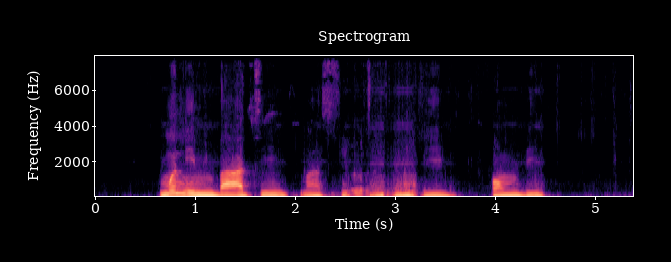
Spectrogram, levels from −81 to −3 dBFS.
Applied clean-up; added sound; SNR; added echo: neural separator model SepFormer DNS4.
